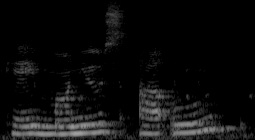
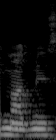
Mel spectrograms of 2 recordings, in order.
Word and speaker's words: magnus: okay and in ecclesiastical pronunciation this model would be monus that's a little bit confusing sometimes for kids to understand what i'm saying so i say magnus um okay that is much more the classical pronunciation magnus so go ahead and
